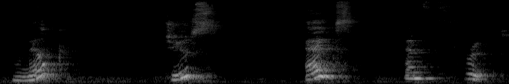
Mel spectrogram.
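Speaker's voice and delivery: "milk", "juice", "eggs" each rising, "fruit" falling; exaggerated list intonation. Shown as a demonstration. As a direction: pause after each rising item, then fall on "fruit". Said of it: "this is what's going on".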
